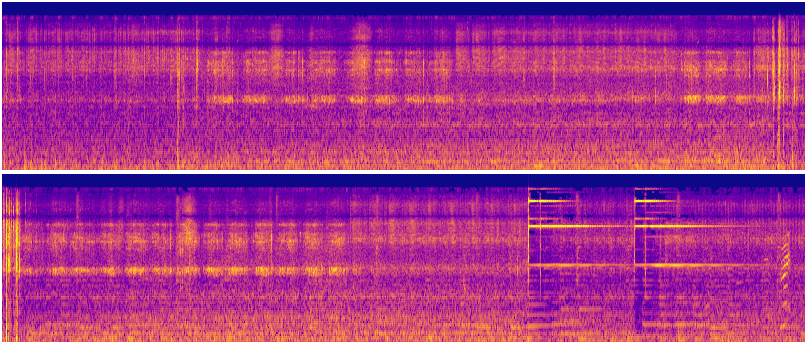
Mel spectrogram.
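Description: Bicycle being ridden along a paved path: steady tyre and drivetrain noise with wind, a high thin squeak coming and going, two sharp clatters a little over halfway, and ringing tones twice near the end.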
